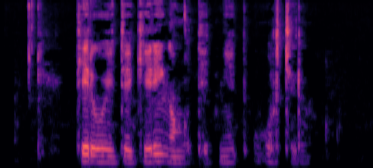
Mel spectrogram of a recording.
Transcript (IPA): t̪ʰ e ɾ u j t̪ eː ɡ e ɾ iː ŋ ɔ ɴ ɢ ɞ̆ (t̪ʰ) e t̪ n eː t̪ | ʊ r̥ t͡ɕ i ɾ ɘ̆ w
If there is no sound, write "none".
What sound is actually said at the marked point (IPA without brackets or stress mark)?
t̪ʰ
